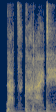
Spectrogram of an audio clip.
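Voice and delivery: gasp, then a breathy whisper. Acted. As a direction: whisper it in awe. Excited whispered reaction.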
